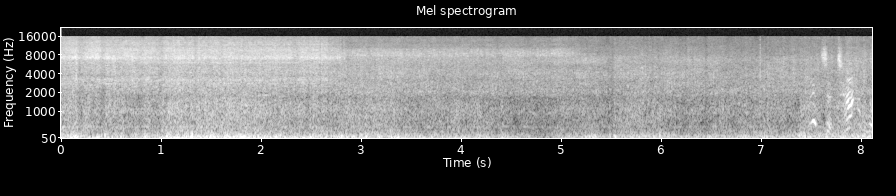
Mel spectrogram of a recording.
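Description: Wind buffeting the microphone of a handlebar-mounted camera on a moving bicycle, a steady low rumble throughout. A voice starts in the last moment.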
